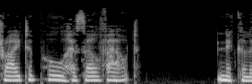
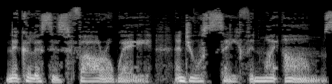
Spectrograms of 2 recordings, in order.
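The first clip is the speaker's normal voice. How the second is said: soothing; 5 semitones lower, 3 dB quieter than usual. A narrator's reading. Lover soothing frightened woman.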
